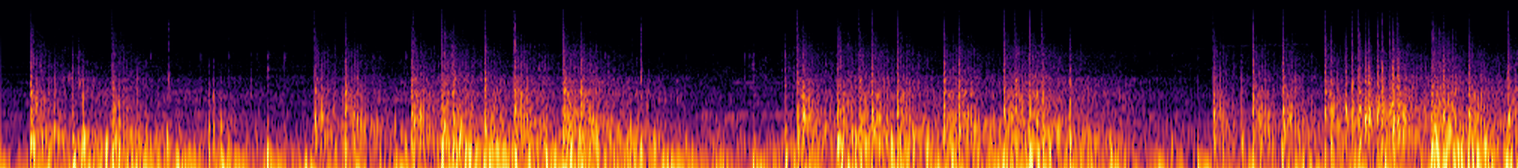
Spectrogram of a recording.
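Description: Aerial firework shells launching and bursting in rapid succession, a dense string of loud bangs and crackles over a low rumble.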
